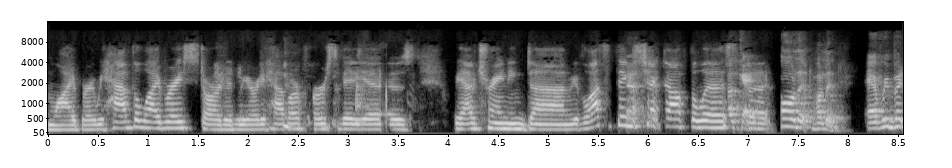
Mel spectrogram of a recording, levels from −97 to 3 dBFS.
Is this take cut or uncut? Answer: uncut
